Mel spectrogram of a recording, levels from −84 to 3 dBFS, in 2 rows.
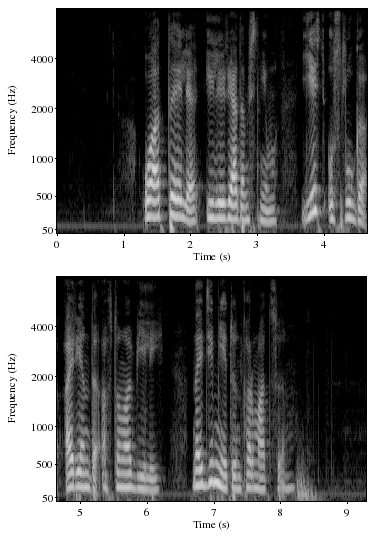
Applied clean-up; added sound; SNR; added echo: none; none; none; none.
